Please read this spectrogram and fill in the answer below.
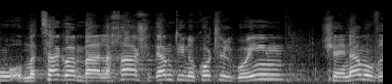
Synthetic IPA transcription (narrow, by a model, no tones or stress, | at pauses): umat͡saɡambealaχaʃeɡamt̪inoko̞tʃe̞lɡo̞im | ʃeenamo̞vʁ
